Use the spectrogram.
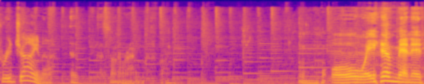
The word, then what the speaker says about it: Regina: jokes are you and the capital that rhymes with fun capital of Saskatchewan is Regina that's oh wait a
